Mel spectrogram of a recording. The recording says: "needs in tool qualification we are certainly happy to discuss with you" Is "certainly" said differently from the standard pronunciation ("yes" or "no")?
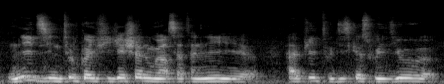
yes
